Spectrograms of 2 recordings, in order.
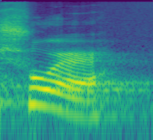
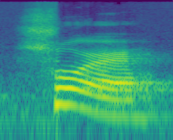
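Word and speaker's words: sure: وور يعني لو دي كلمه لوحدها اقول شور هو انت بتحب الانجلش شور بص اسمع معايا ش مش هقول شور هي ده تنطق او شور تمام حلو بالتاكيد طيب اذا هي جزء من الكلمه بقت مقطع في النهايه يبقى بقى اسمها ايه بقى اسمها سفيكس المقطع بتاع النهايه اسمه ايه سفيكس يبقى لو هي لوحدها هقولها شور ولكن اذا هي في نهايه الكلمه هقول ج هقول ايه ج ا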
